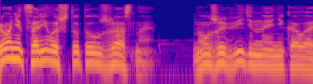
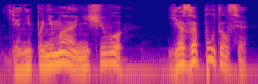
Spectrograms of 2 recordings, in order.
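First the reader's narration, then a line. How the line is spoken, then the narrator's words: Sighing. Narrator (Russian): вздохнул он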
